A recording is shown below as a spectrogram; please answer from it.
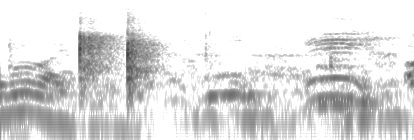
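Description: Two sharp smacks about a quarter of a second apart, about half a second in, typical of a sepak takraw ball being struck during a rally, among spectators' voices.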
